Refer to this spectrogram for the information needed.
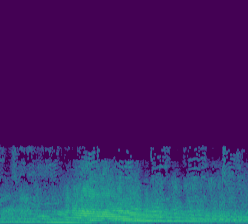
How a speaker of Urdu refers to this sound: یہ ایک اور جہاز آ رہا ہے، بتائیے اس کا رنگ کون سا ہے؟ نارنگی۔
